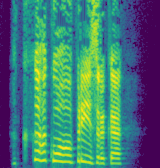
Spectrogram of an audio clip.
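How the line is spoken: Shrieking. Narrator (Russian): взвизгнула блондинка

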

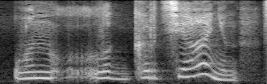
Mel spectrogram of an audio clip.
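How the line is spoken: Dwarf's strained stammer. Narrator (Russian): слегка заикаясь, выдавил двар

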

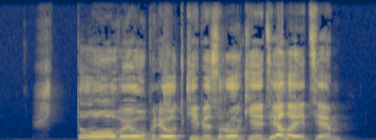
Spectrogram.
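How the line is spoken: Drunken growling head gardener. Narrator (Russian): зарычал все еще пьяным голосом главный садовник

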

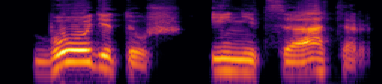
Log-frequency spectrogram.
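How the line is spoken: Mocking drawl. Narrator (Russian): насмешливо протянул Дмитро

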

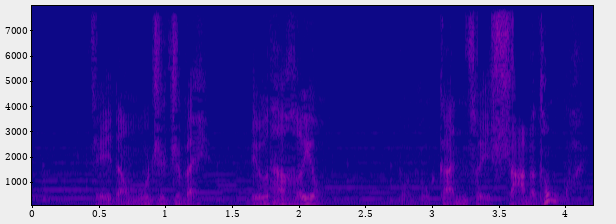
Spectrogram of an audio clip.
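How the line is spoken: Very angry. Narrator (Chinese): 郭英非常的愤怒，说道

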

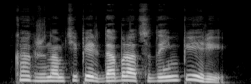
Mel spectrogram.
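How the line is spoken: Sobbing girl. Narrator (Russian): всхлипнула девушка

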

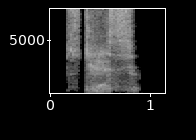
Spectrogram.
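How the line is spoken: Ghostly whisper. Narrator (Russian): прошептала призрак

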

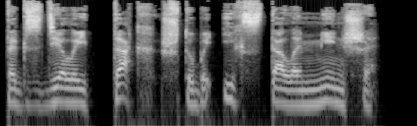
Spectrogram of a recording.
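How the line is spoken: Calmer but still menacing. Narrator (Russian): Чуть спокойнее, но все еще грозно сказал барон

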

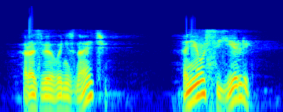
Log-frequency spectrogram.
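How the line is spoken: Calm reply. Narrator (Russian): Я спокойно ответил

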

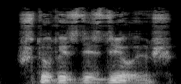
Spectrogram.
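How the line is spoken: Menacing bear. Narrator (Russian): грозно спросил медведь

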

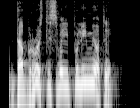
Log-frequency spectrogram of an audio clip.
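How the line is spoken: Sharp shout. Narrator (Russian): прикрикнул на меня командор

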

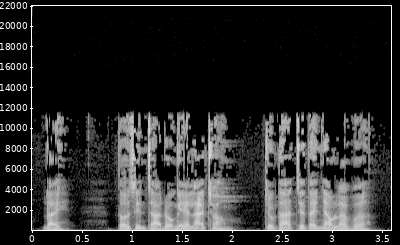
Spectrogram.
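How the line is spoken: Smiling. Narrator (Vietnamese): Khanh mỉm cười nói

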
